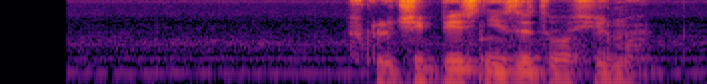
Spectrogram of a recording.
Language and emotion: Russian, neutral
